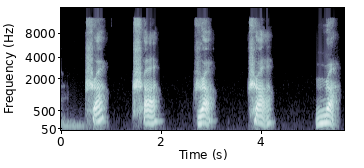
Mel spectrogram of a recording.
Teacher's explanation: you put your tongue on the bump in the back of your mouth and say cha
